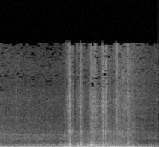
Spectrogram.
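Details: Daihatsu Luxio driven on a rough road after months of hard off-road trips: over road rumble, a second-long burst of hollow clunks from the front wheel on the rough patch; front suspension knocking, likely worn parts.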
